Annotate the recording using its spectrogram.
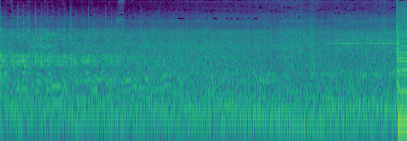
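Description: Outdoor crowd chatter: many people talking at once, with steady vehicle noise underneath.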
